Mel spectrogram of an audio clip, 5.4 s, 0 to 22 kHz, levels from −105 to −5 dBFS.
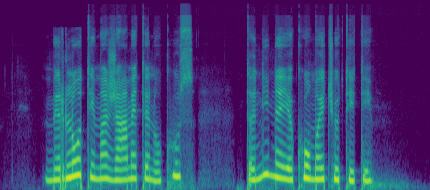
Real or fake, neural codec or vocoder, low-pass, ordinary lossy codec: real; none; 19.8 kHz; Opus, 24 kbps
